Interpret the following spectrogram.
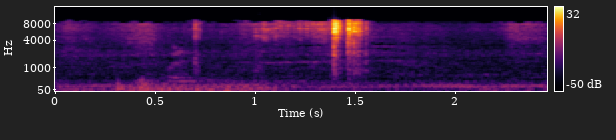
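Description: Bangles on a wrist give a brief bright clink about one and a half seconds in as hands move over the cloth. A steady low hum runs underneath.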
